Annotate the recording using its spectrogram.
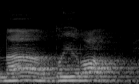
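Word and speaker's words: ناضرة: Hati-hati bacanya, mulut Anda salah rusak ayat maknanya. Wujuhun yawma idzin nadhirah pakai dot.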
